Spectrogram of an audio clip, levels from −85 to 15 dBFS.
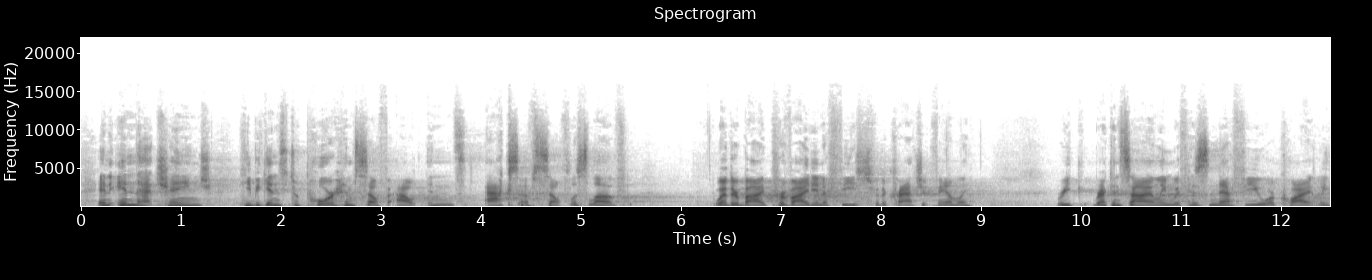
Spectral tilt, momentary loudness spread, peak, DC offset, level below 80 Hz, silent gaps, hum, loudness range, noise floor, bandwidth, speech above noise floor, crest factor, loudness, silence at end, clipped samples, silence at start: -3.5 dB/octave; 11 LU; -2 dBFS; under 0.1%; -64 dBFS; none; none; 3 LU; -50 dBFS; 14 kHz; 26 dB; 24 dB; -23 LUFS; 0 s; under 0.1%; 0 s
